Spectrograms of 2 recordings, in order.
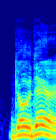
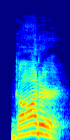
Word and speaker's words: Goddard: Godare. Is that how you say his name? Godare? Goddard. Goddard. Sorry.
